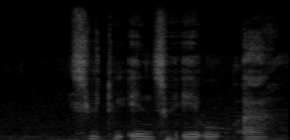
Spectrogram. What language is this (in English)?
Southern Sotho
